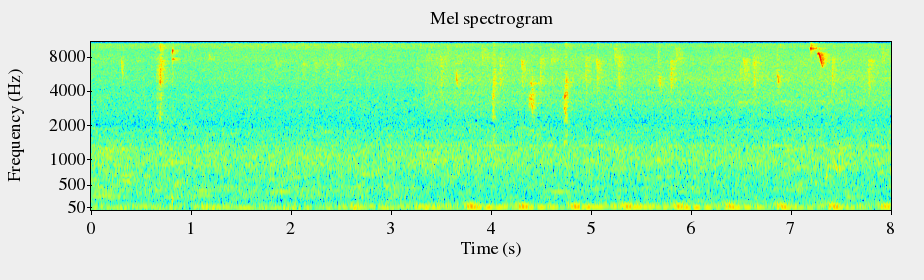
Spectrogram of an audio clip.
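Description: Small birds giving short, high chip notes, scattered at first and more frequent in the second half, with one thin falling note near the end, over a steady low rumble.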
